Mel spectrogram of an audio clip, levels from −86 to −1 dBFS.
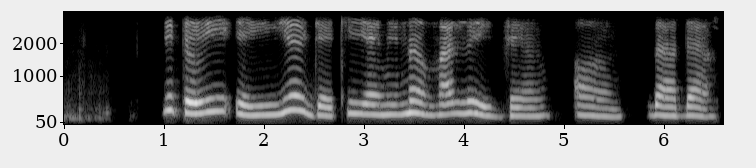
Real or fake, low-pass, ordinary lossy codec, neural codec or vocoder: fake; 3.6 kHz; none; codec, 24 kHz, 0.9 kbps, WavTokenizer, medium music audio release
